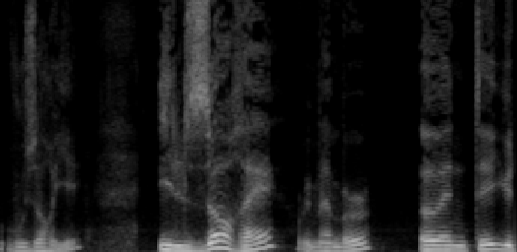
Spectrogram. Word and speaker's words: vous auriez: Vous auriez, a Z at the end, et auriez, and then the liaison, vous auriez.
